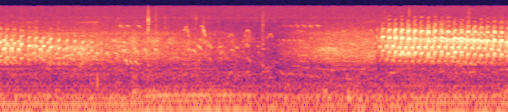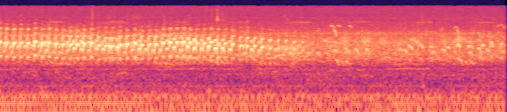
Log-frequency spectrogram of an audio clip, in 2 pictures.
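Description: Little grebe giving a fast, high, whinnying trill of rapid repeated notes that swells louder after a brief pause, over a faint low hum.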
